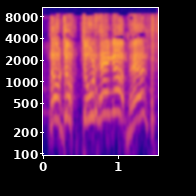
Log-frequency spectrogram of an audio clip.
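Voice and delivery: high-pitched urgent cry to stop him; high, panicky protest; alarmed plea. Pretend. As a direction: plead frantically, voice leaping way up. Caller is about to hang up.

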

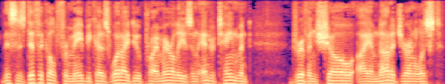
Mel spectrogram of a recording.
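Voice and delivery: ordinary talk

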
